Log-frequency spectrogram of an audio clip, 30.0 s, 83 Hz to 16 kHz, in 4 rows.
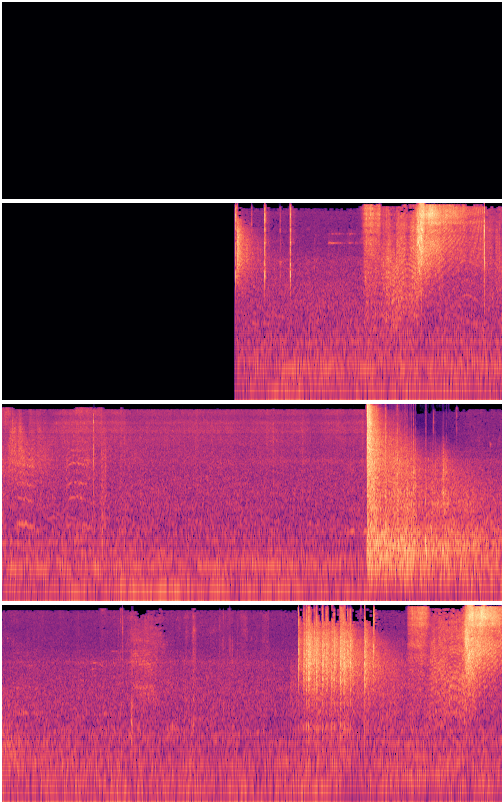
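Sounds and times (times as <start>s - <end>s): soft noisy bursts: 11.0s - 30.0s
firecracker bang: 12.9s - 16.6s, 20.5s - 22.8s, 27.0s - 30.0s.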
